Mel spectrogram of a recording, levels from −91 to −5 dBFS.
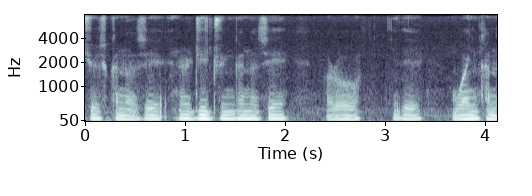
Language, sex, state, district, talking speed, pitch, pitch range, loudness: Nagamese, male, Nagaland, Kohima, 160 wpm, 100 Hz, 95-100 Hz, -15 LUFS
